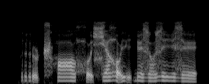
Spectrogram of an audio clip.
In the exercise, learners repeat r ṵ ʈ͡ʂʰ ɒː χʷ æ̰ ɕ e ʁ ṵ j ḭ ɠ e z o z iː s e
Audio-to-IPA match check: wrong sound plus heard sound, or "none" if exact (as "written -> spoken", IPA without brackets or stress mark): s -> z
